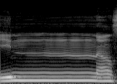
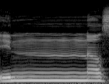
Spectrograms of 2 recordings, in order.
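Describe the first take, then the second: No difference in how they are said.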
